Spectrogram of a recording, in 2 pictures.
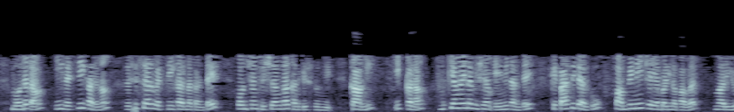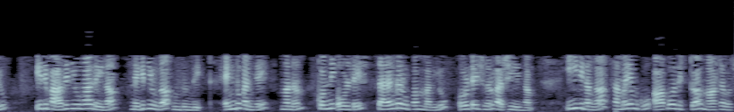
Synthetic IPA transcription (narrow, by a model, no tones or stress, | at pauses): mɔd̪ɐʈɐiːʋjɐk̚t̪ikɐɾɐnɐɾesisʈɐlʋjɐk̚t̪ikɐɾɐɳɐkɐɳʈe̞ːko̞ɲt͡ʃemkliʂɐɾɐŋɡaːkɐnipist̪und̪ikaːniː | ikːɐɽɐmukʰjɐmɐjnɐʋiʃɐjɐmeːmiʈɐɳʈe̞ːkepaːsiʈːɐɾkukɐmpeniːt͡ʃɛːjɐbɐɽinɐpɐʋɐɾmɐɾiju | id̪ibaːd̪ʱit̪iʋɡaːlɛːd̪aːneɡɐʈiʋɡaːʔuɳʈund̪iend̪ukɐɳʈe̞ːmɐnɐmko̞nːiʔoːɭʈeːd͡ʒt̪ɐɾɐŋɡɐɾuːpɐmːɐɾijuoːlʈeːd͡ʒlɐnukɐɾʃiːjid̪aːm | iːʋid̪ʱɐŋɡaːsɐmɐjɐmkuʔaːpoːziʈ̚ɡaːmaːɾʈɐʋɐ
